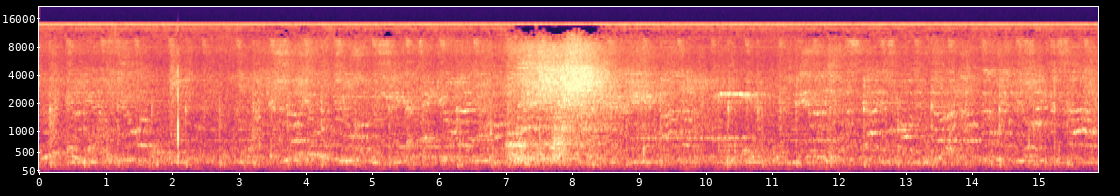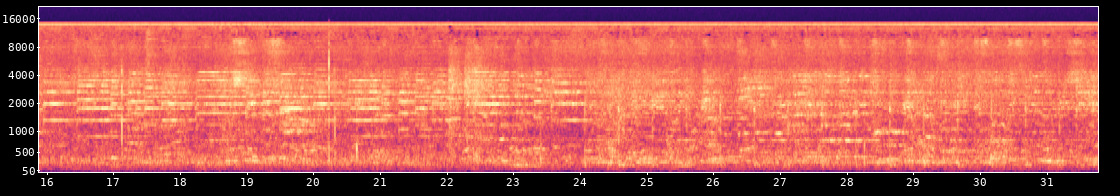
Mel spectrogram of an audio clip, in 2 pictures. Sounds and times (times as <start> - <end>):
Music: 0.0 - 31.7.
